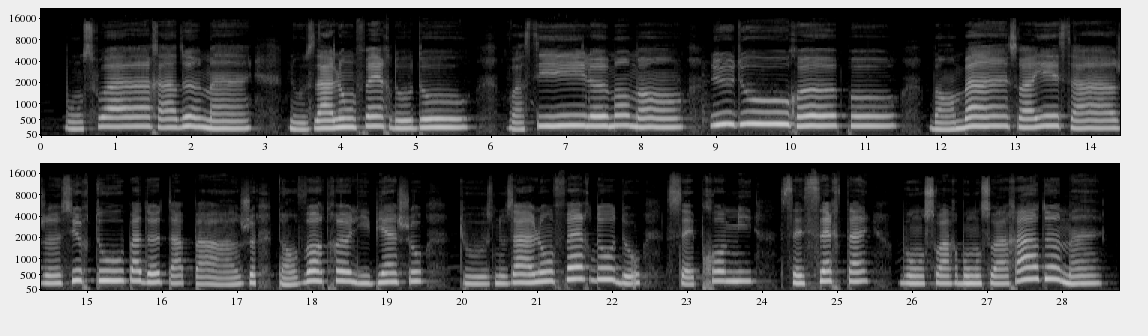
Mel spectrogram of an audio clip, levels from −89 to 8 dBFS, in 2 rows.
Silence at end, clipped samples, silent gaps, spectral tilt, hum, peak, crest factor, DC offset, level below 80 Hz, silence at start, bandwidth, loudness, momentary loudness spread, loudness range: 0.25 s; under 0.1%; none; -6 dB/octave; none; -10 dBFS; 14 dB; under 0.1%; -60 dBFS; 0.35 s; 14.5 kHz; -23 LUFS; 11 LU; 4 LU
